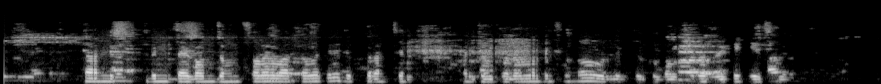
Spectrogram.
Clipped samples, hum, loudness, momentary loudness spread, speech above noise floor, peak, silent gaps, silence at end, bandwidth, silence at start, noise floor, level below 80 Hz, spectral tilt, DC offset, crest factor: under 0.1%; none; -18 LUFS; 11 LU; 39 dB; 0 dBFS; none; 0.9 s; 8 kHz; 0.05 s; -57 dBFS; -60 dBFS; -5.5 dB/octave; under 0.1%; 18 dB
